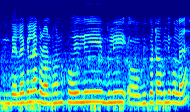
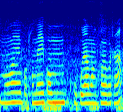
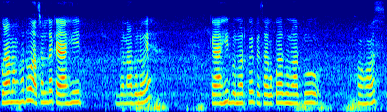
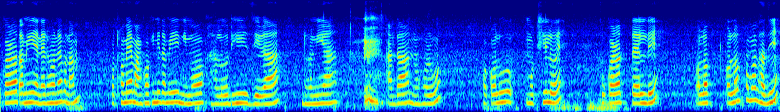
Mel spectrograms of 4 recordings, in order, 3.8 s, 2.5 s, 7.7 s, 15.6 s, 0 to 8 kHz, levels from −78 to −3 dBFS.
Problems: background conversations at intervals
